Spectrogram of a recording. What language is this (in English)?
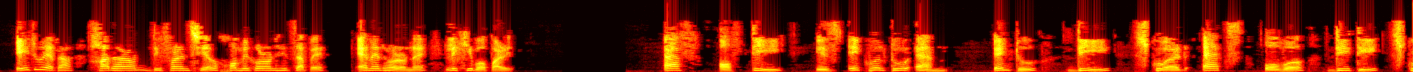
Assamese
